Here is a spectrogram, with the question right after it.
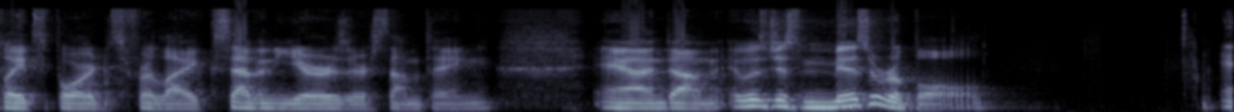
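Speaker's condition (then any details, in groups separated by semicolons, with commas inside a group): No condition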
